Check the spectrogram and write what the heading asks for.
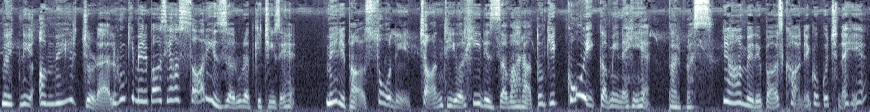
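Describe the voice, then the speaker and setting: Woman doing a cartoon witch, rich, starved, bossy, slow sing-song, wide-swinging pitch. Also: sing-song, dark tone, breathy edge. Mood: boastful. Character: rich hungry female witch, greedy and bossy. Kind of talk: cartoon voice acting.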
